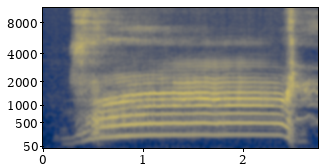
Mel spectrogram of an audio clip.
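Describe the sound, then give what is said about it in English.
A voice imitates snow blowers and generators starting up early in the morning after a snowy night: a low, buzzy hum that climbs in pitch, then holds a steady, loud engine-like drone for about two seconds before cutting off. “Everyone's snow blowers and generators starting up.”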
